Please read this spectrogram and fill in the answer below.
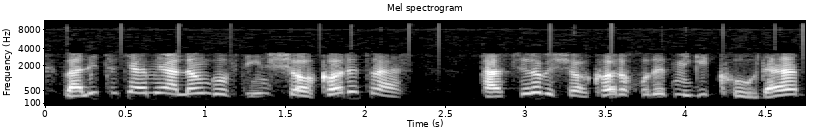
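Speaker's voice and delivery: put-on a boy catching an adult out, a bit quick; little prince.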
